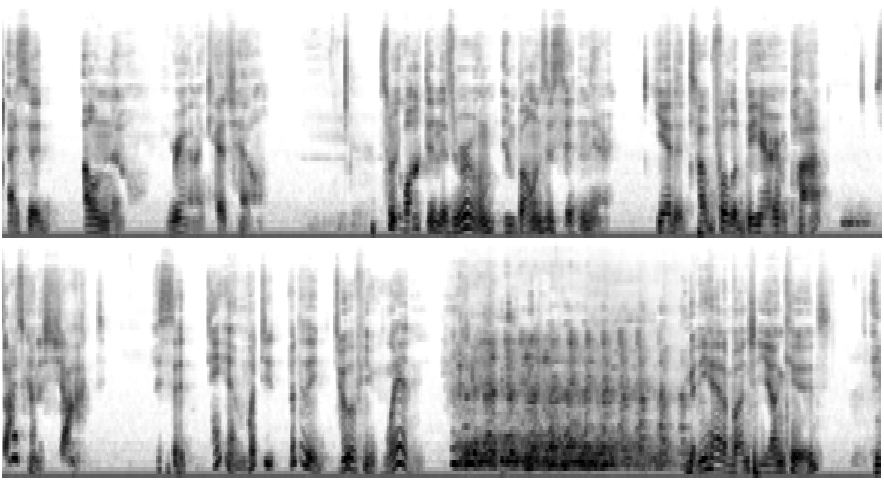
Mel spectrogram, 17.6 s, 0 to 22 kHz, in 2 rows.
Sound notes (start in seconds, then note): 13.2 laughter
